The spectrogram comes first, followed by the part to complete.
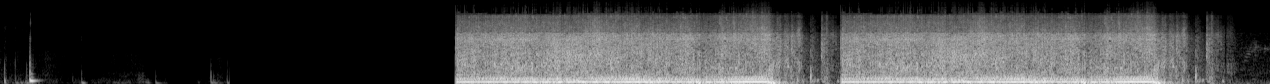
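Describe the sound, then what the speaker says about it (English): Homemade helicopter engine built from scratch, starting abruptly after a few faint knocks and then running as a loud, steady, close roar, briefly cut off once before resuming and stopping. "This guy from Pakistan built a helicopter from scratch."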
